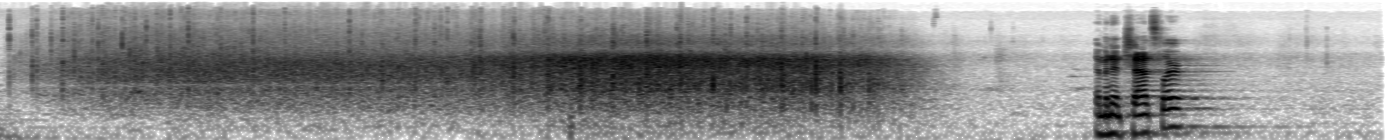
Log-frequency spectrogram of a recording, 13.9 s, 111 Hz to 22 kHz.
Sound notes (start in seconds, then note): 0.0 poignant music continues; 0.0 singing in French continues; 0.3 audience applauding; 6.5 applause continues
